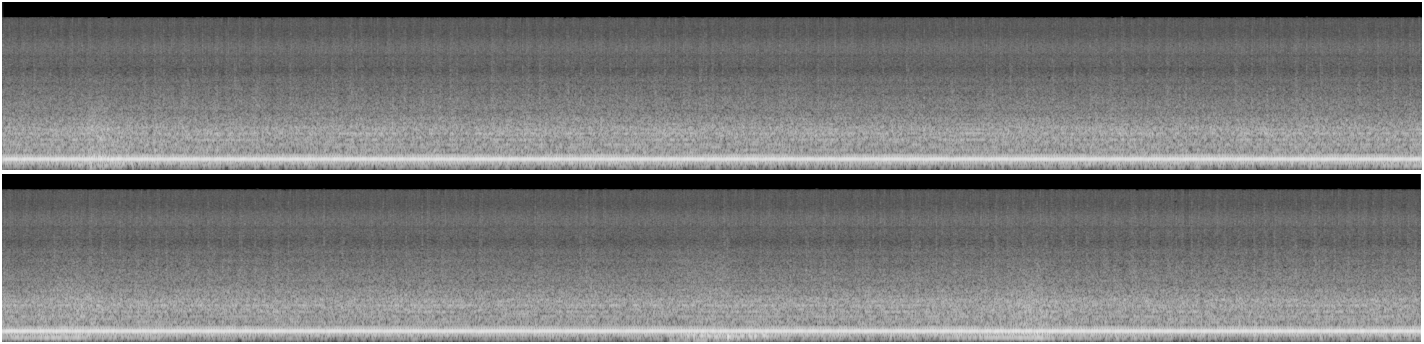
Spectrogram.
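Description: A car engine hums steadily at a constant speed.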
